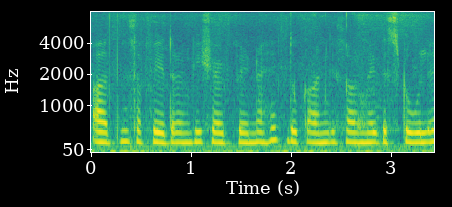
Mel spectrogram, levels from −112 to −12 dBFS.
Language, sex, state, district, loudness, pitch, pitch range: Hindi, female, Madhya Pradesh, Bhopal, -15 LUFS, 215 Hz, 210-225 Hz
